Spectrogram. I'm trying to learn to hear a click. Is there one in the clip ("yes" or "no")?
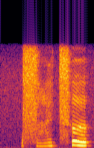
no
